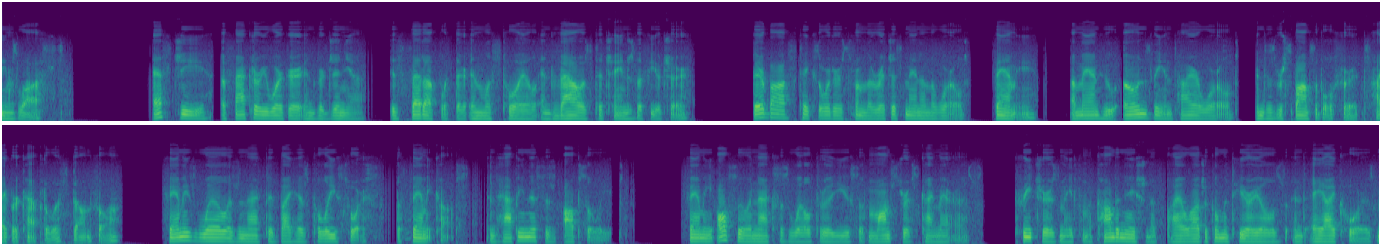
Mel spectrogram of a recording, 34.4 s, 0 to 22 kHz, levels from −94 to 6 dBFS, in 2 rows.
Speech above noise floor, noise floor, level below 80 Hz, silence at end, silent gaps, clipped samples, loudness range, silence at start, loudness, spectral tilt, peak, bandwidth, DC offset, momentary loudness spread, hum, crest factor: over 64 dB; under -90 dBFS; -60 dBFS; 0 s; 1.21-1.77 s, 8.84-9.16 s, 13.11-13.28 s, 15.50-15.65 s, 19.06-19.18 s, 25.38-25.64 s, 29.69-29.89 s; under 0.1%; 2 LU; 0 s; -27 LUFS; -7.5 dB/octave; -6 dBFS; 10.5 kHz; under 0.1%; 11 LU; none; 20 dB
